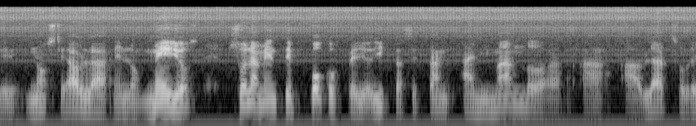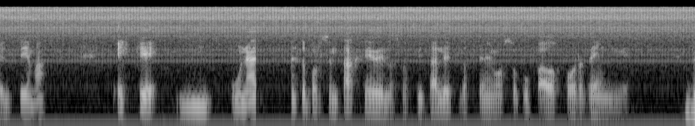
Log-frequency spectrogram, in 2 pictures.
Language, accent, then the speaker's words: Spanish; Santa Fe, Argentina; now in Brazil; como argentino que sigamos hablando del dengue, porque en Santa Fe, en mis recuerdos, ya era muy poco, era algo bastante combatido, pero acá en Brasil no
